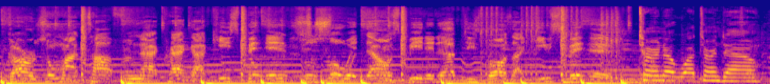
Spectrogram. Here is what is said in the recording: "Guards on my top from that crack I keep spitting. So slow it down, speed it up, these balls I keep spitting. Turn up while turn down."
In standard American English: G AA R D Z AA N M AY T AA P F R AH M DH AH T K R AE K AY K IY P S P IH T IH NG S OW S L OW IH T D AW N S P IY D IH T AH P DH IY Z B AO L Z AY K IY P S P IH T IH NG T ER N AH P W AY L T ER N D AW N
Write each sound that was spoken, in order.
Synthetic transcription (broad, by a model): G AA R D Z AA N M AY T AA P F R AH M DH AH T K R AE K AY K IY P S P IH T IH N S OW S L OW IH T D AW N S P IY D IH T AH P DH IY Z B AO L Z AY K IY P S P IH T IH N T ER N AH P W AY T ER N D AW N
